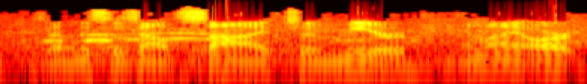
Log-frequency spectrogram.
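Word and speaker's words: Mire: M I R E. Spelled pronounced Mir.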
